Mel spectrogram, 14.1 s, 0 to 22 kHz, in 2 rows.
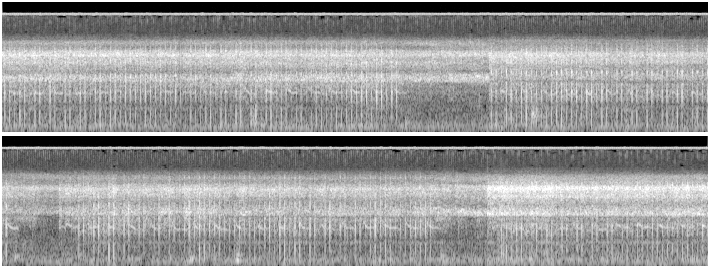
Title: Preparation of 4 cavities and old filling removal using Er:YAG laser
